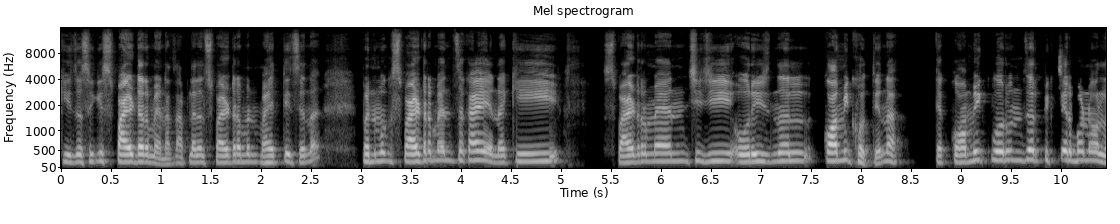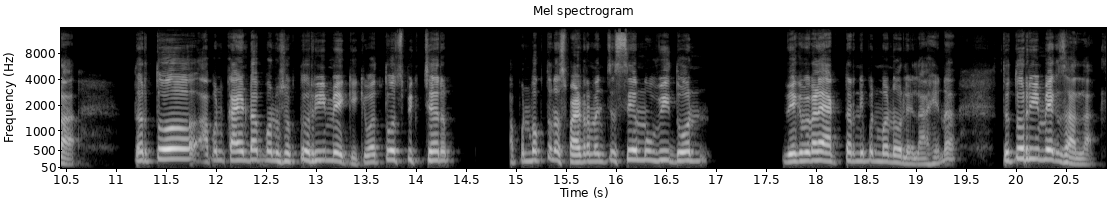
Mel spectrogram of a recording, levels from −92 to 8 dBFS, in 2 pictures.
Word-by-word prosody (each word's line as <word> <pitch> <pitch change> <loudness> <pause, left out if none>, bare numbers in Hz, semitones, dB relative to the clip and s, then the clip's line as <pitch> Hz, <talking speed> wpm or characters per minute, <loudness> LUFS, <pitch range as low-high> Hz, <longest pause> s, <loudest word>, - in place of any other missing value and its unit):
की 190 -2 -3
जसं 190 +1 -4
की 210 - -5
स्पायडरमॅन 190 -7 +3
आता 135 - -10
आपल्याला 180 +2 -4
स्पायडरमॅन 185 +2 -2
माहितीच 175 +2 -3
आहे 175 - -2
ना. - - -5 0.5
पण 195 0 0
मग 215 0 -4
स्पायडरमॅनचं 215 +3 +1
काय 235 +1 +4
आहे - - +1
ना, 175 -1 -2
की 205 +1 -2 0.5
स्पायडरमॅनची 205 +4 -1
जी 210 +1 -2
ओरिजिनल 210 +2 -1 0.2
कॉमिक 220 +2 +4
होते - - -3
ना, 210 -2 -3 0.4
त्या 180 - -5
कॉमिकवरून 230 +5 -1
जर 250 +1 +2
पिक्चर 235 +1 -1
बनवला, 230 -3 -1 0.6
तर 225 - -1
तो 260 0 +10 0.4
आपण 235 -1 -9
काइंड 230 +1 +4
ऑफ 245 - -2
म्हणू 230 -2 -2
शकतो 210 +3 -1
रिमेक 220 -3 +2
आहे 145 - -8
किंवा 185 +6 -3
तोच 240 -1 +1
पिक्चर 230 -1 0 0.7
आपण 210 0 -10
बघतो 235 +3 -5
ना, 235 - -1
स्पायडरमॅनच 200 +1 0
सेम 250 0 +3
मूव्ही 240 0 -1
दोन, 220 0 +1 0.8
वेगवेगळ्या 220 +3 +5
अ‍ॅक्टरनीपण 210 +1 -4
बनवलेला 175 -9 -3
आहे 140 +3 -8
ना, 135 - -5 0.5
तर 220 - +2
तो 275 - +6
रिमेक 260 -3 +4
झाला. 145 -9 -3
210 Hz, 160 wpm, -22 LUFS, 190-230 Hz, 0.8 s, तो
